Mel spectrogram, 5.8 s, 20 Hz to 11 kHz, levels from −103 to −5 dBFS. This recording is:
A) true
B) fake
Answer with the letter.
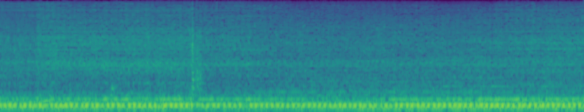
A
